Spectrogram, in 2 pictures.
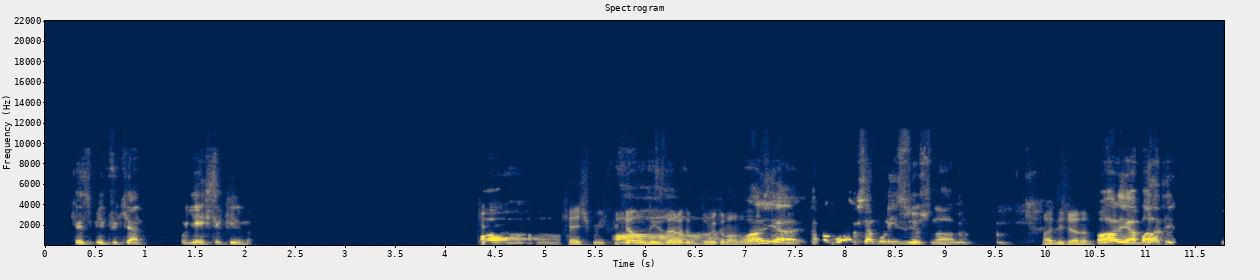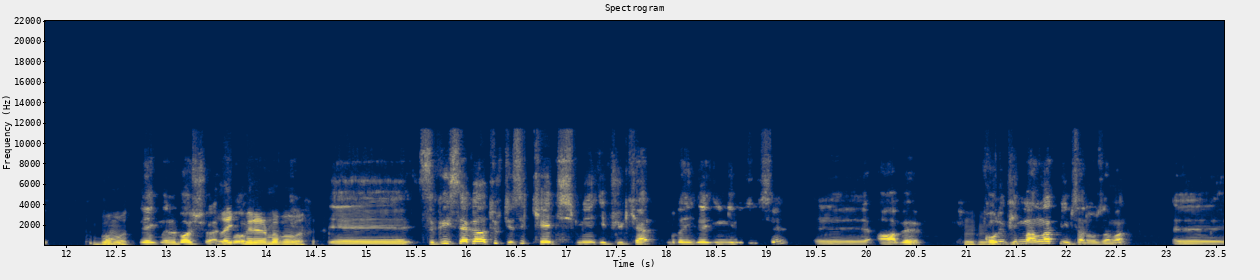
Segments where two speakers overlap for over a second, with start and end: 5.7-7.5

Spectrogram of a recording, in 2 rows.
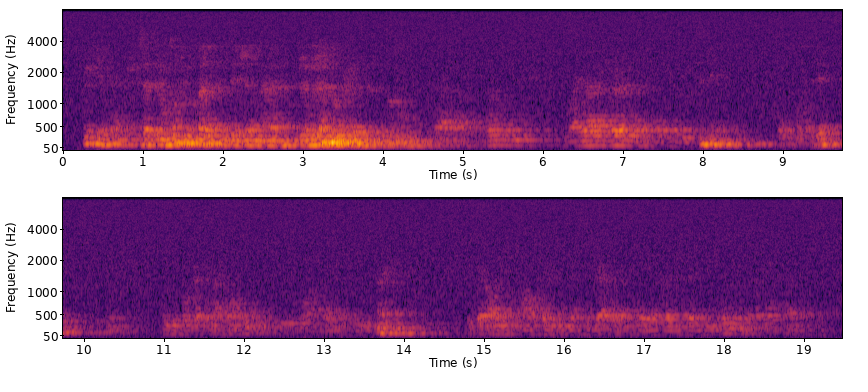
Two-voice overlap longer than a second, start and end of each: none

